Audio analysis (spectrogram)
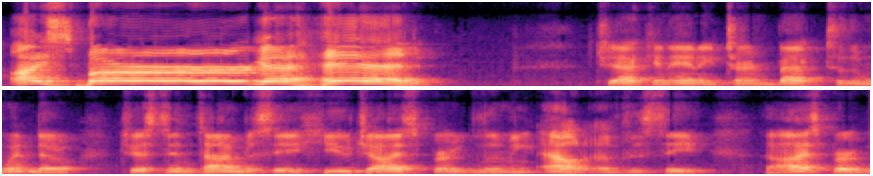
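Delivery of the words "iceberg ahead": much higher, much louder and slow alarm cry; distant lookout shout. Acted. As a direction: yell the warning from the lookout's nest. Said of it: "a shout came from the lookout's nest".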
